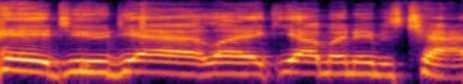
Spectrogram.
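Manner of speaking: easygoing, laid-back beach-bum surfer-dude voice. Recalling a surfer guy named Chad he texted with, imitating Chad's surfer-guy talk. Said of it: "Like, that's how he talked".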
